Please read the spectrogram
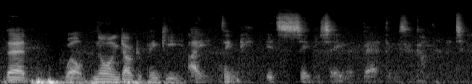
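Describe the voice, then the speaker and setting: A man's voice: on the low side, steady tone, fairly quick, background noise, voice pushed down, close to an everyday voice. A man voicing a young male dragon helper with a playful, mock-somber manner in a cartoon fan story reading.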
